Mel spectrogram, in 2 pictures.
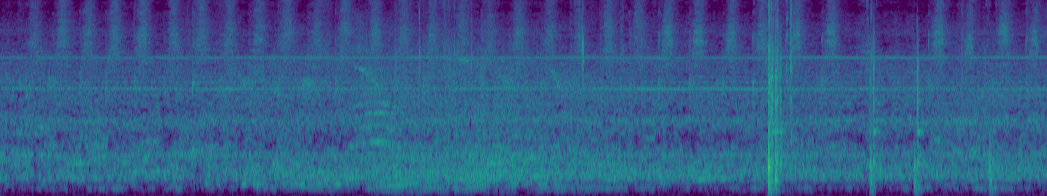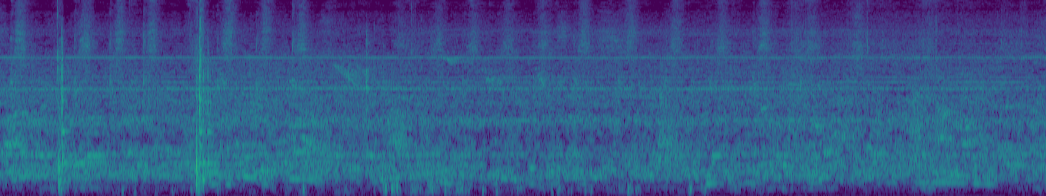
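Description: Fingers rubbing and scrunching curly hair as a leave-in anti-frizz spray is worked in, a low steady rustle. Two sharp clicks from the spray bottle come about eight and twelve seconds in.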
